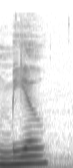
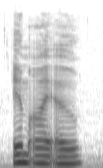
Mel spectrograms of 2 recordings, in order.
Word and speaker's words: Mio: Have y'all ever had this liquid energy called Mio? M-I-O. It's spelled like the K-On character.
